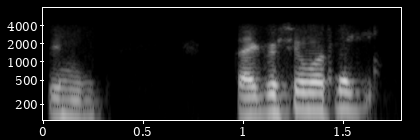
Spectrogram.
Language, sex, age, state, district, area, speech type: Kashmiri, male, 18-30, Jammu and Kashmir, Ganderbal, rural, conversation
